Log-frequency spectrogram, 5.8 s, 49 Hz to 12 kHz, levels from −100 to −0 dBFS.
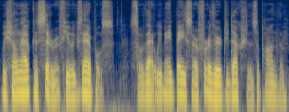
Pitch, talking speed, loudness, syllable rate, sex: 105 Hz, 175 wpm, -18 LUFS, 4.6 syllables/s, male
